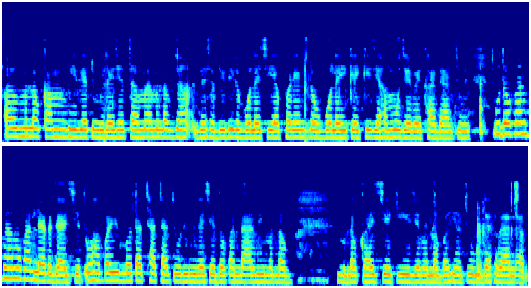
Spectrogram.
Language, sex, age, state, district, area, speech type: Maithili, female, 30-45, Bihar, Begusarai, rural, spontaneous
